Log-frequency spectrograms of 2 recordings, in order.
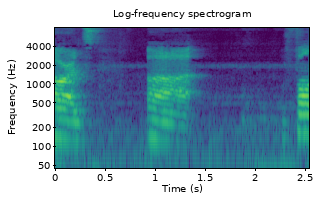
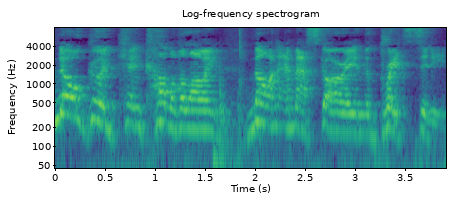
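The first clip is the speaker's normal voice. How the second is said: sharp, snappy delivery. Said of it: "he snaps back saying".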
